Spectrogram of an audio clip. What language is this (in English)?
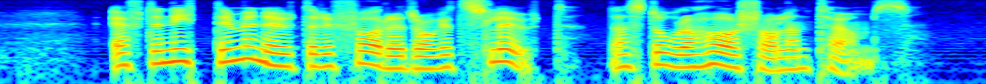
Swedish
